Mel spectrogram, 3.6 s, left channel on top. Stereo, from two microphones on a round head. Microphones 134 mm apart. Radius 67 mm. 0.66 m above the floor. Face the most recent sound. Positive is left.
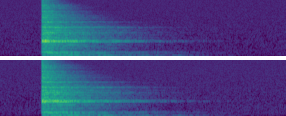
turn(degrees=-15)  # may be behind; listen again after turning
